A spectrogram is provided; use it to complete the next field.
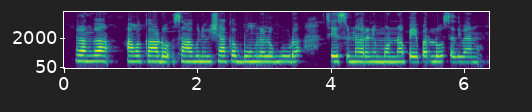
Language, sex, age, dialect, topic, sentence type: Telugu, male, 18-24, Telangana, agriculture, statement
